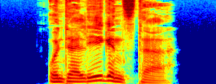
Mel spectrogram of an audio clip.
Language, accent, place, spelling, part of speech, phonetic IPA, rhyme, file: German, Germany, Berlin, unterlegenster, adjective, [ˌʊntɐˈleːɡn̩stɐ], -eːɡn̩stɐ, De-unterlegenster.ogg
- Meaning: inflection of unterlegen: 1. strong/mixed nominative masculine singular superlative degree 2. strong genitive/dative feminine singular superlative degree 3. strong genitive plural superlative degree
